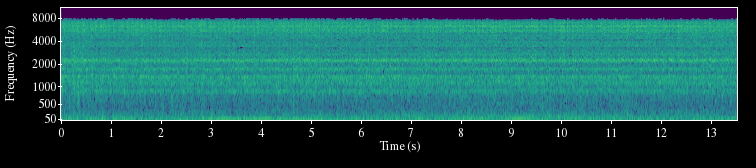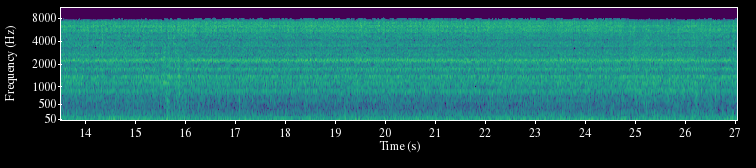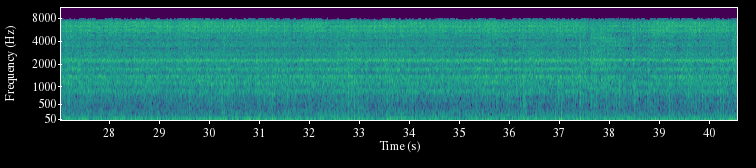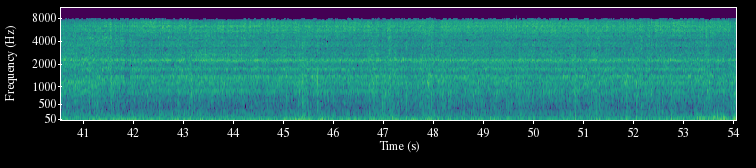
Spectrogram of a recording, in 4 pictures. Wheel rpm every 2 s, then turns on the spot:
110, 110, 120, 110, 120, 120, 120, 110, 110, 110, 120, 110, 110, 110, 120, 120, 110, 110, 110, 110, 110, 110, 110, 110, 110, 110, 120.
none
